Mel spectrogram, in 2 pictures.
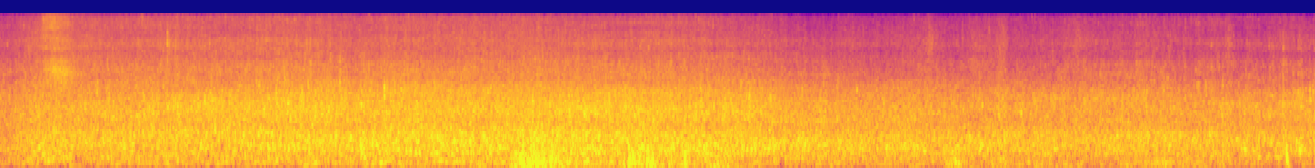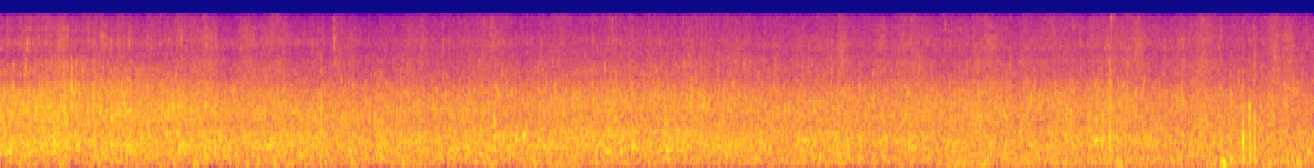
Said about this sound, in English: Now there we are, there's a bit more of that stream really coming down. The water looks, you know, very clear. It goes over quite a sort of rocky bed to the stream itself, so the water looks really clear.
